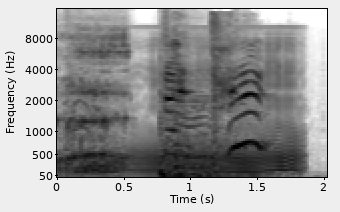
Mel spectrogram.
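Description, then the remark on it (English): A voice imitates a combined sneeze, fart, cough and burp as one loud, gravelly blast with a couple of raspy bursts, lasting about two seconds before cutting off. “And then, you just let out the biggest sneeze, fart, cough, burp.”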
